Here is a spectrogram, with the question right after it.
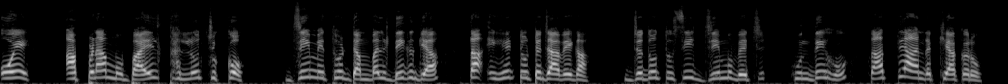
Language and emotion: Punjabi, angry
